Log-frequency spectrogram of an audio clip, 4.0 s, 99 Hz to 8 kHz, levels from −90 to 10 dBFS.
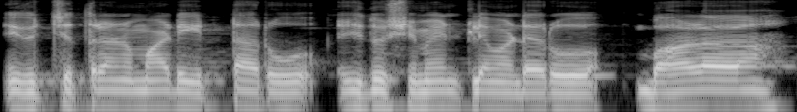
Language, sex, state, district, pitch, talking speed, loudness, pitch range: Kannada, male, Karnataka, Bijapur, 110 Hz, 120 wpm, -15 LUFS, 110-115 Hz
